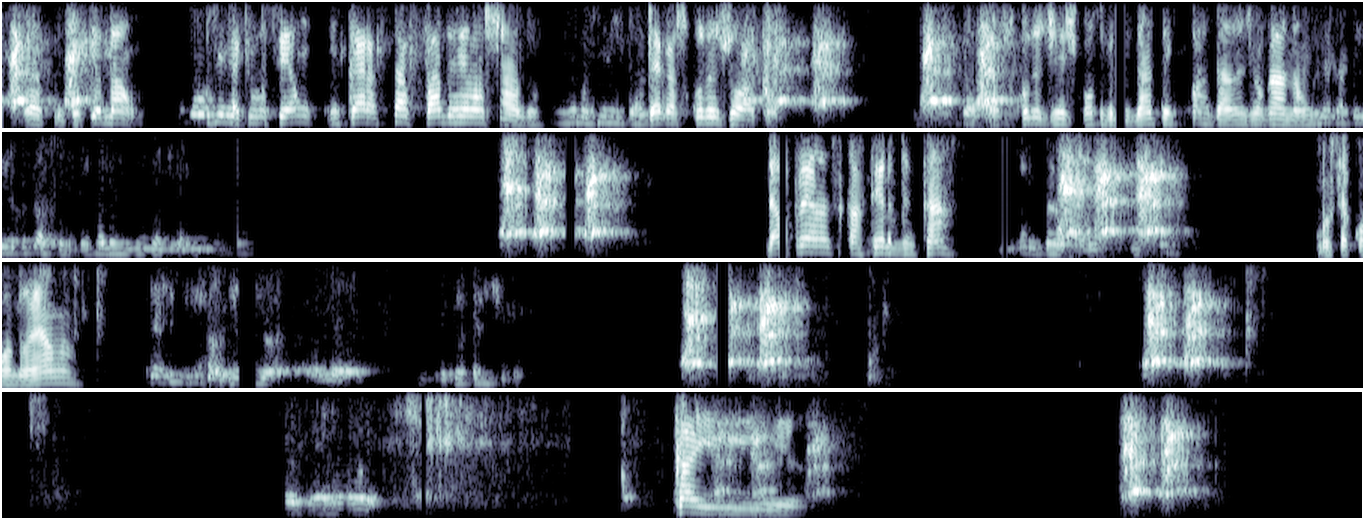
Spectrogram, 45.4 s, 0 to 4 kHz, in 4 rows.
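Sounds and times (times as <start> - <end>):
dog barking: 0.0 - 1.0, 6.2 - 8.5, 15.5 - 16.7, 20.1 - 21.4, 28.3 - 29.5, 32.2 - 33.1, 39.9 - 41.1, 43.3 - 44.2
speech: 0.2 - 6.6, 8.0 - 13.5, 17.7 - 21.2, 22.3 - 27.1, 39.6 - 40.9.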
